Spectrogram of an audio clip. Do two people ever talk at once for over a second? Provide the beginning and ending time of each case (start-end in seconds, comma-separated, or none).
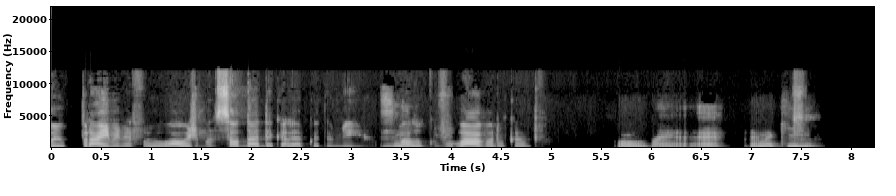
none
